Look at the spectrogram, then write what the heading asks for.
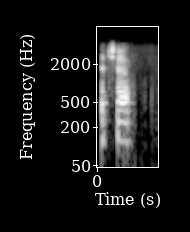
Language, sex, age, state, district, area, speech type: Punjabi, male, 18-30, Punjab, Fazilka, rural, conversation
